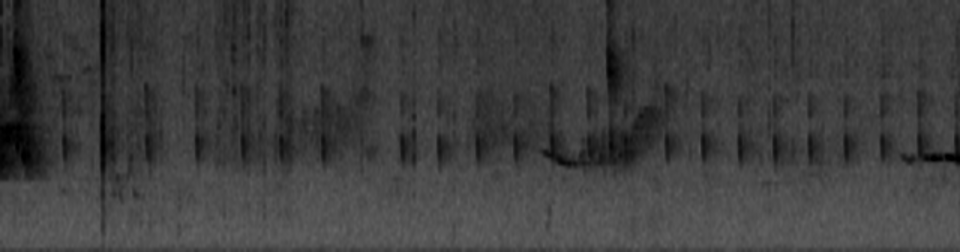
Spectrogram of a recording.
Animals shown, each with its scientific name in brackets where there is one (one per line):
Black-throated Blue Warbler (Setophaga caerulescens)
Black-throated Green Warbler (Setophaga virens)
Eastern Chipmunk (Tamias striatus)
Blackburnian Warbler (Setophaga fusca)
Ovenbird (Seiurus aurocapilla)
